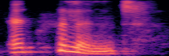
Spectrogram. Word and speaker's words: excellent: Yes, it is an adjective, and hence the stress would be marked on First syllable, ma'am.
